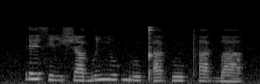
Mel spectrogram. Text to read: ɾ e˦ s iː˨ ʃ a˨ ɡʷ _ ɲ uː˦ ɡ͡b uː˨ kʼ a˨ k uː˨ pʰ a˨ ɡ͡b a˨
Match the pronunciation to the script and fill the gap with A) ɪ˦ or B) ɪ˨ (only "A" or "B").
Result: A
